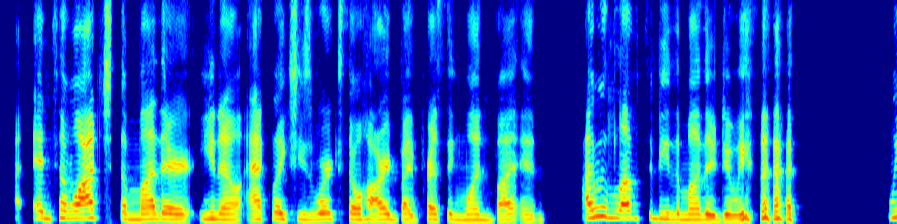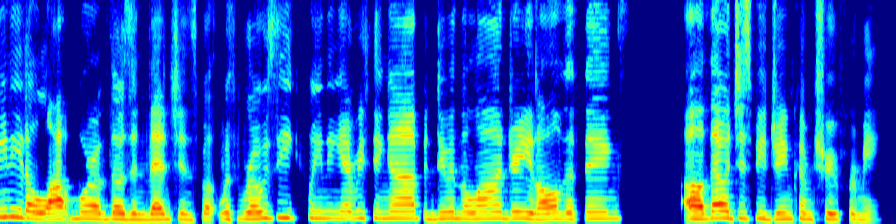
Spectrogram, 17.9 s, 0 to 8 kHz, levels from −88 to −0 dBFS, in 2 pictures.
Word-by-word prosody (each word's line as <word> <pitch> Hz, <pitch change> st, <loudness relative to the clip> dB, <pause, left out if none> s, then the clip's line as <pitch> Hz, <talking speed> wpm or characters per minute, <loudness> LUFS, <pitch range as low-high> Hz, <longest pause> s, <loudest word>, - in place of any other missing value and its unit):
a 440 Hz, -, -12 dB
and 235 Hz, -2 st, -3 dB
to 260 Hz, +1 st, -2 dB
watch 250 Hz, +2 st, +4 dB
the 230 Hz, -, -2 dB
mother, 210 Hz, -1 st, +1 dB
you 225 Hz, +1 st, -2 dB
know, 195 Hz, -3 st, 0 dB
act 220 Hz, +2 st, -1 dB
like 215 Hz, -2 st, -1 dB
she's 210 Hz, -3 st, -7 dB
worked 215 Hz, +2 st, -2 dB
so 200 Hz, -3 st, +2 dB
hard 195 Hz, 0 st, +1 dB
by 190 Hz, -3 st, -2 dB
pressing 200 Hz, +1 st, -4 dB
one 190 Hz, 0 st, -3 dB
button. 185 Hz, -1 st, -4 dB, 0.4 s
I 255 Hz, +3 st, +3 dB
would 320 Hz, -3 st, +1 dB
love 255 Hz, -1 st, +3 dB
to 250 Hz, -, -8 dB
be 225 Hz, -1 st, -3 dB
the 205 Hz, -1 st, -4 dB
mother 195 Hz, -1 st, +1 dB
doing 190 Hz, +2 st, 0 dB
that. 230 Hz, -5 st, +1 dB, 0.9 s
We 290 Hz, +2 st, 0 dB
need 295 Hz, -3 st, 0 dB
a 250 Hz, -, +4 dB
lot 220 Hz, 0 st, +5 dB
more 230 Hz, +1 st, 0 dB
of 215 Hz, -2 st, -1 dB
those 215 Hz, -2 st, +2 dB
inventions, 200 Hz, 0 st, 0 dB
but 210 Hz, -1 st, -5 dB
with 220 Hz, 0 st, -3 dB
Rosey 240 Hz, +4 st, -1 dB
cleaning 245 Hz, -1 st, -5 dB
everything 245 Hz, 0 st, -5 dB
up 245 Hz, 0 st, +2 dB
and 215 Hz, -2 st, -6 dB
doing 235 Hz, +1 st, -2 dB
the 230 Hz, -, -2 dB
laundry 240 Hz, +1 st, 0 dB
and 210 Hz, -, +1 dB
all 215 Hz, +2 st, +4 dB
the 220 Hz, -1 st, -2 dB
things, 235 Hz, +1 st, -4 dB, 0.6 s
oh, 225 Hz, 0 st, +8 dB
that 245 Hz, +1 st, +6 dB
would 245 Hz, -2 st, +1 dB
just 235 Hz, -2 st, -5 dB
be 240 Hz, -, -4 dB
a -, -, -3 dB
dream 220 Hz, +2 st, -2 dB
come 220 Hz, -2 st, -4 dB
true 205 Hz, -1 st, -1 dB
for 205 Hz, -2 st, -8 dB
me. 180 Hz, -1 st, -9 dB
220 Hz, 200 wpm, -23 LUFS, 205-240 Hz, 0.9 s, oh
